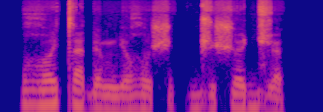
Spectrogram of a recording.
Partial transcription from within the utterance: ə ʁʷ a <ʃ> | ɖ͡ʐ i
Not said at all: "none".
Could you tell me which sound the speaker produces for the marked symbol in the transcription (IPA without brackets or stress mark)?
ʃ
